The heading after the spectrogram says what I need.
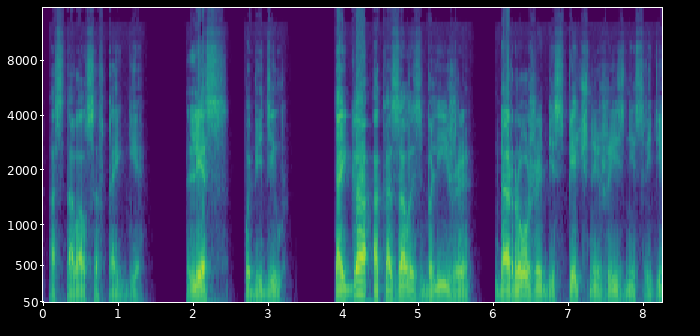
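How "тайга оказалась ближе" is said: ordinary delivery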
